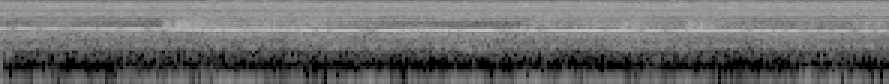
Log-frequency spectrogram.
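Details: White-winged potoo (Nyctibius leucopterus) at night giving one long, pure whistle that holds a steady pitch and falls slowly over nearly four seconds, against a constant hiss of night insects.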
